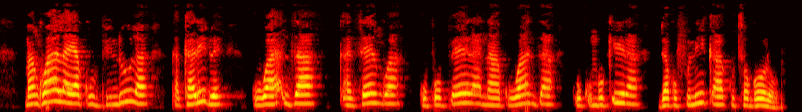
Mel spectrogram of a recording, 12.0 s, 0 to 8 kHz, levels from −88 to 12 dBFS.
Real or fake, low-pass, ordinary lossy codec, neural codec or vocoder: real; 7.2 kHz; MP3, 32 kbps; none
